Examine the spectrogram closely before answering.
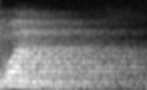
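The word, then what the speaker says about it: one: है ओ, ठीक है, लेकिन उच्चारण क्या हो रहा है इसका, इस शब्द का उच्चारण हो रहा है वन, वन। वो व्यंजन से हो रहा है, वह एक व्यंजन है।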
